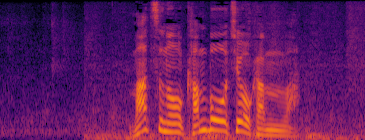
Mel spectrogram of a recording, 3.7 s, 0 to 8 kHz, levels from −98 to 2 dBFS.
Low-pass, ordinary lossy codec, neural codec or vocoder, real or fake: none; none; none; real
